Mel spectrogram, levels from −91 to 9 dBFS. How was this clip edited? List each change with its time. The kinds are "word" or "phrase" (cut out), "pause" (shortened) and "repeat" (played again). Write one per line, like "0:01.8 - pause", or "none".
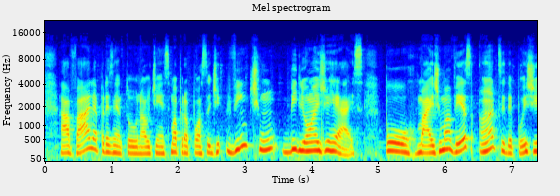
0:01.8 - word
